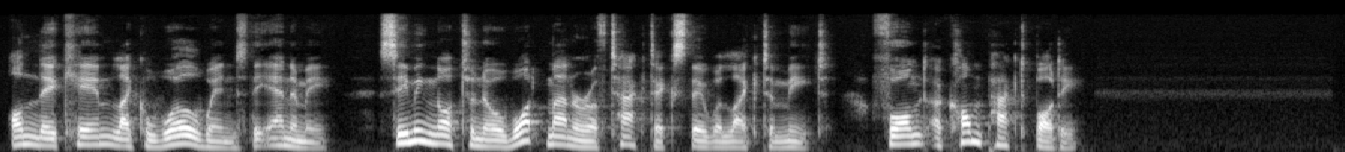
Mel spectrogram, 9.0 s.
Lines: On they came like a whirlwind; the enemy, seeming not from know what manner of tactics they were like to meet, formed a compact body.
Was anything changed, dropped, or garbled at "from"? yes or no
yes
